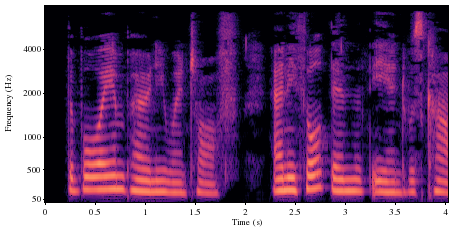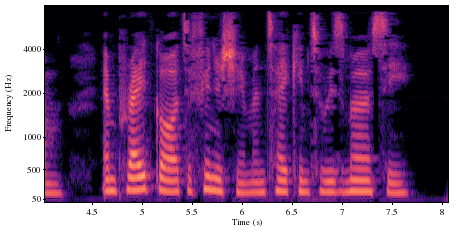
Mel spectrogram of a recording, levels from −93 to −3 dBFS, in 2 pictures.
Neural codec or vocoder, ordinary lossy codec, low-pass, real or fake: none; MP3, 32 kbps; 7.2 kHz; real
